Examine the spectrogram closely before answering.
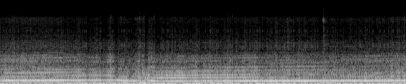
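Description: Seat Ibiza 16V rally car's four-cylinder 16-valve engine pulling hard, heard from inside the cabin over road noise. The engine note dips briefly about a second in, then holds and climbs slowly again.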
